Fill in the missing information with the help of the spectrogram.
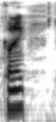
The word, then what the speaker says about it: Koenig: Walter Koenig, I think is how you say it? – Yeah, Koenig.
